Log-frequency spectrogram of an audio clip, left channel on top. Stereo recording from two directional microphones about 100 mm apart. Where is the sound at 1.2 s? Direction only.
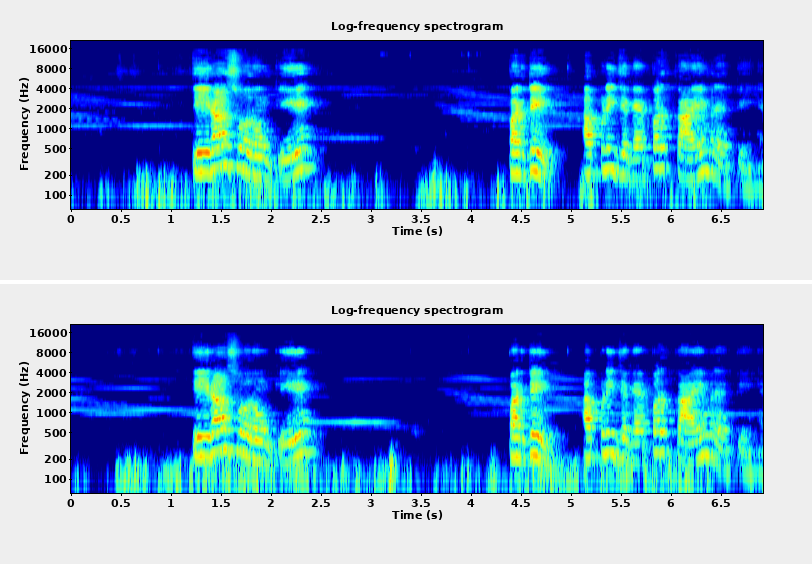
20° right (ahead or behind).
